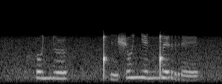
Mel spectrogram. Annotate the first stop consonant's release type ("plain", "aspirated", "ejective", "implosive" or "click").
click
